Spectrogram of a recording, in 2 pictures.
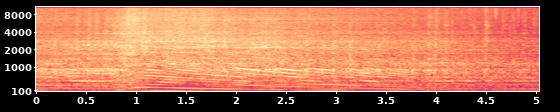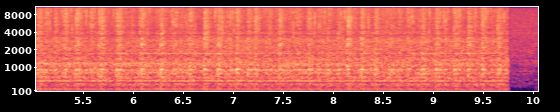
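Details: Sea-Doo XP 720 two-stroke, freshly rebuilt, driveway test on flush hose with pump disconnected; sharp throttle blips falling cleanly back, then steady even idle with no misses: normal revving and idle.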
